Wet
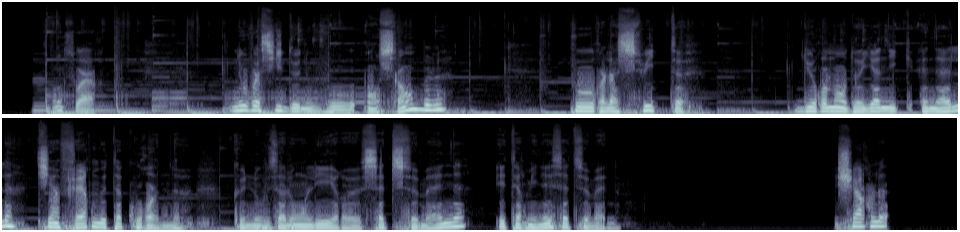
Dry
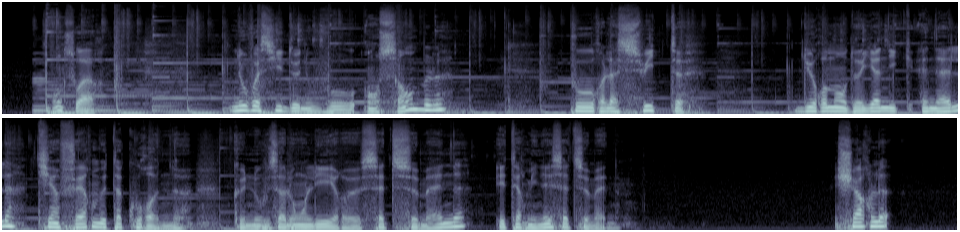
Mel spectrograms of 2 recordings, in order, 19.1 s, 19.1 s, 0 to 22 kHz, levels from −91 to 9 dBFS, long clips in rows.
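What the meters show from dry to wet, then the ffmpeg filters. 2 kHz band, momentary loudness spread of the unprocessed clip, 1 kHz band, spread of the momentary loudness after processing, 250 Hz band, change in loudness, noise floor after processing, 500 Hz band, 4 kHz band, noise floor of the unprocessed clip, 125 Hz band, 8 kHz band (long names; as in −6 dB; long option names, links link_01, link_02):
−1.5 dB, 16 LU, +2.0 dB, 19 LU, +4.0 dB, +3.5 dB, −82 dBFS, +3.5 dB, +1.0 dB, −68 dBFS, +4.0 dB, can't be measured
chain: -af "afwtdn=0.0282,dynaudnorm=framelen=350:gausssize=11:maxgain=5dB"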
